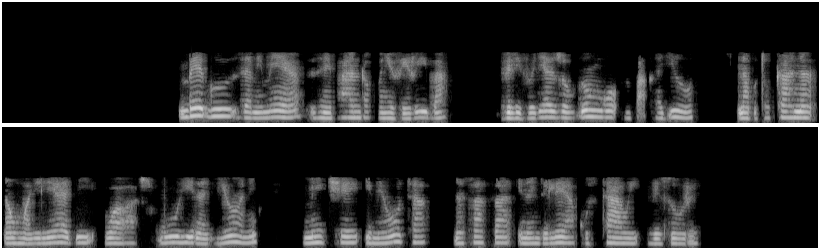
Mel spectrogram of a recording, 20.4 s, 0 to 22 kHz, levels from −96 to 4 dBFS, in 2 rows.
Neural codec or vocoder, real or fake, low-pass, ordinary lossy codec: codec, 16 kHz, 2 kbps, X-Codec, WavLM features, trained on Multilingual LibriSpeech; fake; 7.2 kHz; AAC, 16 kbps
